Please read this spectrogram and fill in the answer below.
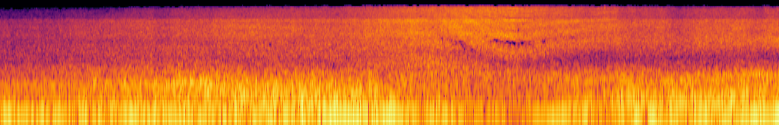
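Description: A Network Rail railhead treatment train, locomotives hauling water-tank wagons, passing at speed: a steady low engine drone under a loud hiss and rush of the train and its rail-cleaning water jets. The hiss peaks about six seconds in as the tank wagons go by, then eases.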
